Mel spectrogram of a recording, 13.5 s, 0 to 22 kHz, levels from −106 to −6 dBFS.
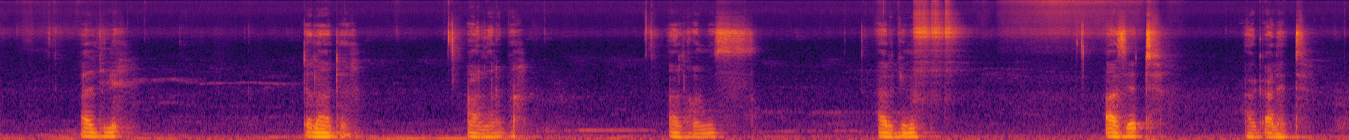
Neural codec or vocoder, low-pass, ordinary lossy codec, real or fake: none; none; none; real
